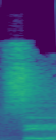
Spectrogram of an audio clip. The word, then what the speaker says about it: Seine: हम लोग इसे जब लिखेंगे तब यही स्पेलिंग लिखेंगे SEINE, लेकिन जब हम लोग इसे उच्चारण करेंगे तो SENN, सेन होता है इसका उच्चारण, लेकिन लिखते वक्त जो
